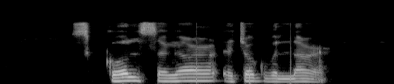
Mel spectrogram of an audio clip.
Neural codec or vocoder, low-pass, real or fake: autoencoder, 48 kHz, 128 numbers a frame, DAC-VAE, trained on Japanese speech; 7.2 kHz; fake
